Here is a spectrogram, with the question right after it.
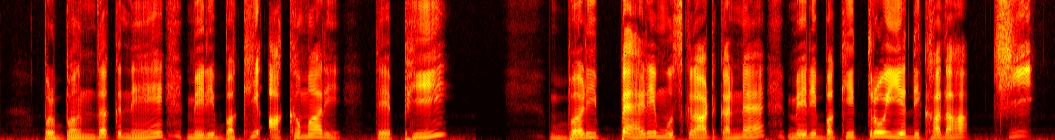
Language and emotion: Dogri, disgusted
